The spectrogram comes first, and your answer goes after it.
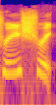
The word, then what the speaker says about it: Sri: Sri Ravi Shankar? Yep, Sri right? Ravi Shankar. Sri. So Yeah. it rhymes with tree.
